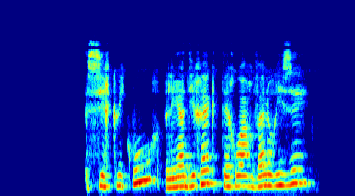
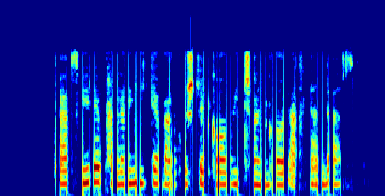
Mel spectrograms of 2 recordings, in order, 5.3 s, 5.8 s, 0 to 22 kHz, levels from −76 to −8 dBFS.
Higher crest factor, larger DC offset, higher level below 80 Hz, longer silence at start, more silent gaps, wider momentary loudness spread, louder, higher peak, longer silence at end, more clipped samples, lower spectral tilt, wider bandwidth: about the same, 18 dB vs 20 dB; neither; second, -72 dBFS vs -52 dBFS; first, 1.3 s vs 0.9 s; second, none vs 2.73-2.77 s, 3.92-3.97 s, 4.61-4.66 s; second, 7 LU vs 10 LU; second, -21 LUFS vs -18 LUFS; second, -6 dBFS vs 0 dBFS; first, 0.65 s vs 0.5 s; neither; first, -4.5 dB/octave vs -2.5 dB/octave; first, 9.6 kHz vs 8 kHz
